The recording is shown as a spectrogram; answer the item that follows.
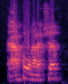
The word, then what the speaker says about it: Appalachia: nothing that w't nothing it's pronounced appalache because it's like someone's throwing an appalache appacha I mean that's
